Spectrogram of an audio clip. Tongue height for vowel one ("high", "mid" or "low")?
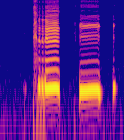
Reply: mid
